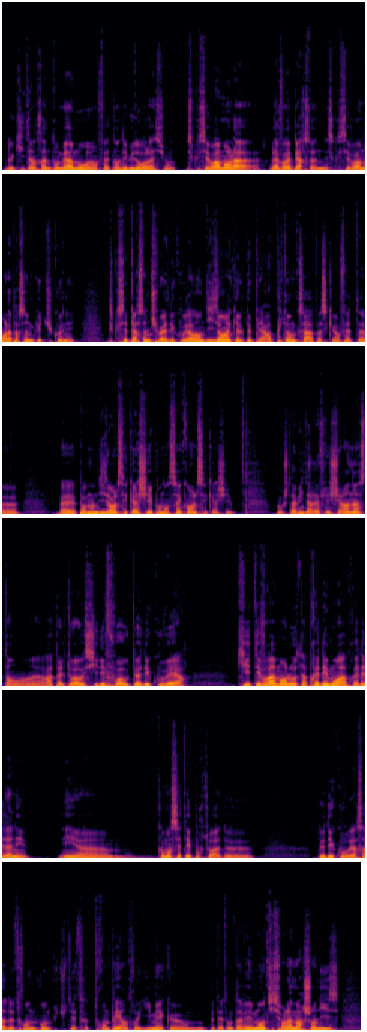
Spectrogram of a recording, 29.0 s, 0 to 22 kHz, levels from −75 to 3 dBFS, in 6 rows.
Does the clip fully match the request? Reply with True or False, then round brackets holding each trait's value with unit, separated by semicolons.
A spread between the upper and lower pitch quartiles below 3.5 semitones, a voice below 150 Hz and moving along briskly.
True (2.7 semitones; 140 Hz; 250 wpm)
